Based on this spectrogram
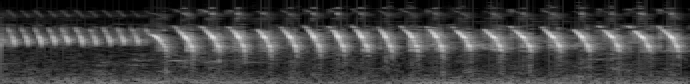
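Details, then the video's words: Canary kept as a cage bird delivering a long rolling song: a quick trill that shifts into steady, evenly spaced chipping notes repeated about four times per second, high and bright throughout. "MASTERAN KENARI NGEROL DURASI PANJANG"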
